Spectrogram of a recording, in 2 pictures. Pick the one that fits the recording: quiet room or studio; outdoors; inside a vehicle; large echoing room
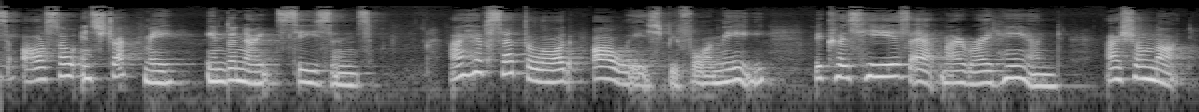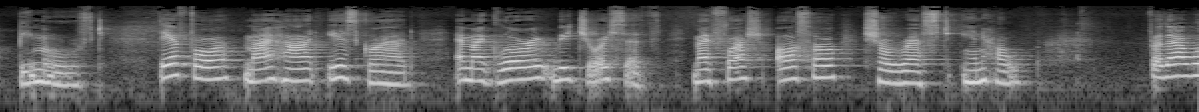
large echoing room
